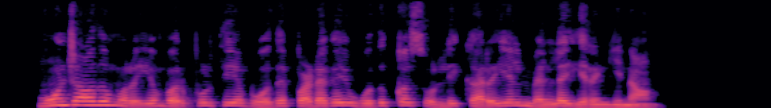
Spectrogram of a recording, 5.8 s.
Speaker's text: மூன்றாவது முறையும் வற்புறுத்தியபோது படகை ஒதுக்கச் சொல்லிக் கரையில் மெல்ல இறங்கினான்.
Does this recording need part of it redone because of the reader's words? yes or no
no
